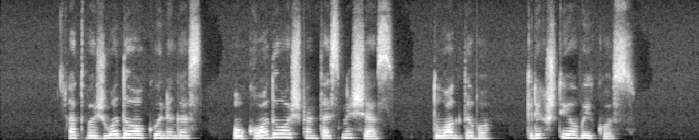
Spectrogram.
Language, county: Lithuanian, Vilnius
